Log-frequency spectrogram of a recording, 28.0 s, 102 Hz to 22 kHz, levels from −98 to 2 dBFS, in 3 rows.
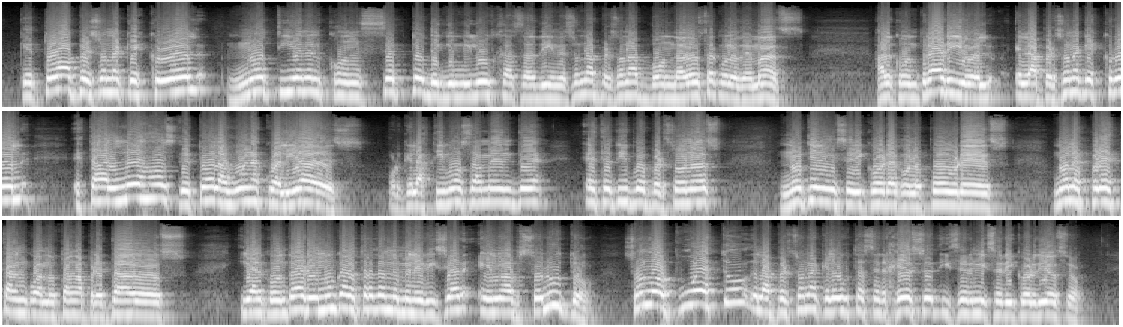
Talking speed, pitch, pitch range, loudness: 165 wpm, 195 Hz, 175-220 Hz, -5 LUFS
